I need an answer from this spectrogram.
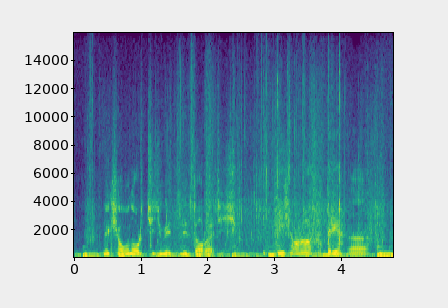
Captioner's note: foreign spoken audio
